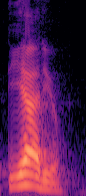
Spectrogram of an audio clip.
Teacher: La vocal I, siendo semivocal, siempre debe pronunciarse más breve que O.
